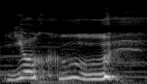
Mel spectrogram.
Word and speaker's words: Yo-hooo: Actually, it's pronounced Yo-hooo.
